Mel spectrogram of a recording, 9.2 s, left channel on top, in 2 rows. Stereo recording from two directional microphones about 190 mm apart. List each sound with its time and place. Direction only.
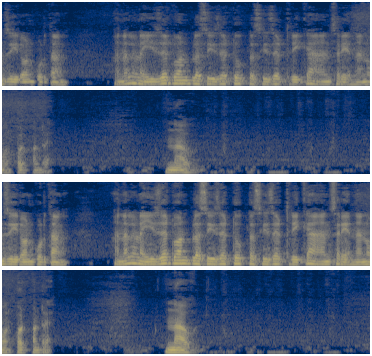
0.1 s a man's voice: 60° right (ahead or behind)
6.7 s a man's voice: 60° right (ahead or behind)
